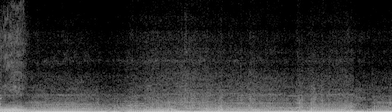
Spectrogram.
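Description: Motorbike engine running steadily while riding, its note dipping briefly about seven seconds in and then picking up again.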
